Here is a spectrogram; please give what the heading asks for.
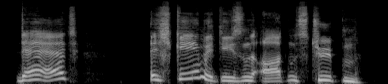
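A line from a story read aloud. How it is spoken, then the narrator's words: Loud voice. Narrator (German): sagte Dudley mit lauter Stimme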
